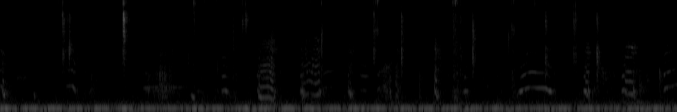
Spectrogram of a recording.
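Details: Nine newborn Jindo puppies, three days old, squeal under their nursing mother Sarang indoors; thin arched whines and sharp squeaks overlap in a restless chorus, some rising then falling, with a low steady hum beneath.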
